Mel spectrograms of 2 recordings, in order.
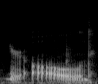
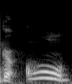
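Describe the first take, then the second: First: Whispered aside. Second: Said in the usual way. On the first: Real, not acted. Repeats jab as aside. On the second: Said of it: "You're old. (repeated whispered)".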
